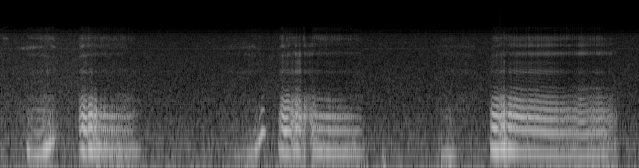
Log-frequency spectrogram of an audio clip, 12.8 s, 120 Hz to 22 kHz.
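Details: Adult woman (wife) snoring asleep in the dark: slow, irregular snoring with a voiced, purring or moaning quality in some breaths, about 15 breaths a minute.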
